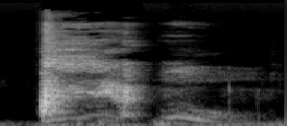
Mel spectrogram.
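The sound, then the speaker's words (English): A single harsh cough bursts out loudly, followed by a softer, raspy throat-clearing rumble that trails off, with no talking around it. “Oh, I cough all the time now.”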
